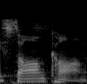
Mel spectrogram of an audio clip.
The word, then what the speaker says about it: Sang Kang: He's Song Kong. That's literally Song Kong. That's how you pronounce that.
